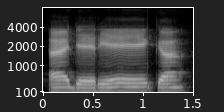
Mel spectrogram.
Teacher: Kemudian pada ayat yang ke-8, adraka imalatu fathatir ra wal alif, dibaca imalah fathah ra dan alif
